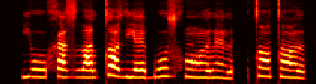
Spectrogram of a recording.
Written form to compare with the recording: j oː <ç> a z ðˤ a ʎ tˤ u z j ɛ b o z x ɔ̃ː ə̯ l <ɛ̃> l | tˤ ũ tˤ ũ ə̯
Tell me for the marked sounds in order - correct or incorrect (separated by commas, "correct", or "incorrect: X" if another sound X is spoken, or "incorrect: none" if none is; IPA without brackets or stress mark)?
incorrect: x, correct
